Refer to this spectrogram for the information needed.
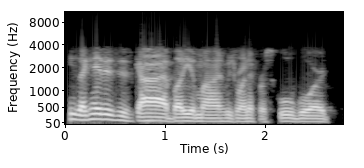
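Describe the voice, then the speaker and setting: A man in his thirties from Maryland, a guest telling his story in a lively, rambling way, full of "you know what I'm saying". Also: deep voice, fast talker, no room sound. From Maryland, USA. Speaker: guest, community market founder. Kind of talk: casual storytelling conversation. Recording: tinny, phone-like, dry.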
